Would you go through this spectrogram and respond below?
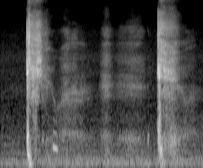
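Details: Two forceful sneezes about two and a half seconds apart, each a sharp hissing burst with a brief in-breath between, from a female with grass pollen and ragweed allergy; sneezing fit.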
